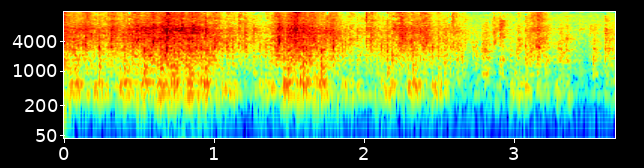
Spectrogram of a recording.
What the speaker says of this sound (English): I'm going to make my first sewing line 1/4 inch away from where I need to start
